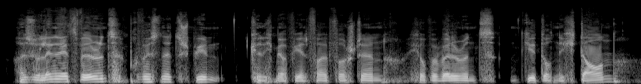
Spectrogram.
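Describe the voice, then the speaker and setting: In a normal speaking voice with ordinary pitch variation, the speaker talks at a fairly quick pace, and the sound is dry and close with no echo. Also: man, fairly low pitch for a man. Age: 20s. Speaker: esports player. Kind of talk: casual interview.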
